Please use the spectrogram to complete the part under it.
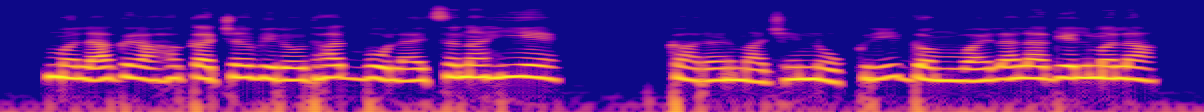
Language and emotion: Marathi, fearful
